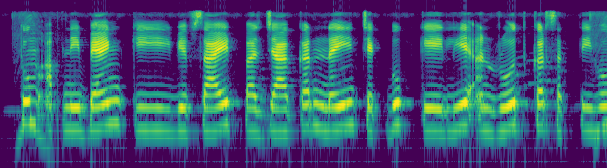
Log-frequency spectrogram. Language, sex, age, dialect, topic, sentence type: Hindi, female, 18-24, Awadhi Bundeli, banking, statement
